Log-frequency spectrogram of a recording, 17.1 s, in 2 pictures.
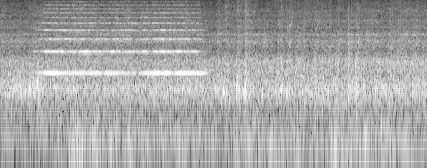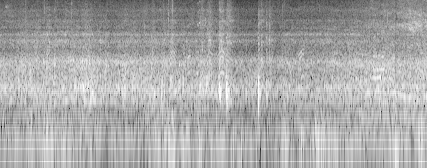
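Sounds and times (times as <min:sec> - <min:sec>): train wheels rumbling on rails: 0:00.0 - 0:17.0
locomotive horn: 0:00.6 - 0:04.2
clatter over rail joints: 0:11.5 - 0:14.3.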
